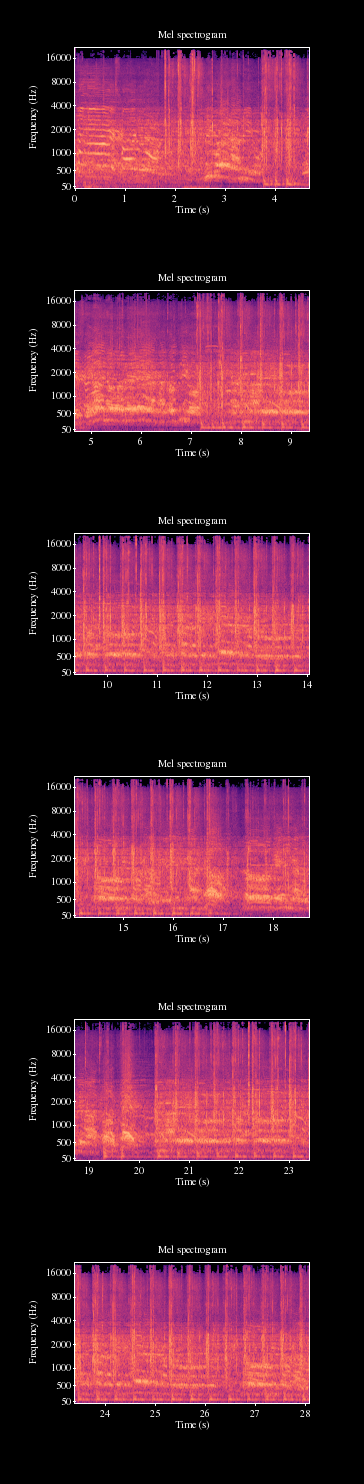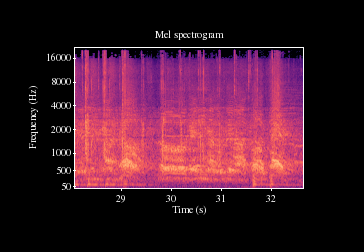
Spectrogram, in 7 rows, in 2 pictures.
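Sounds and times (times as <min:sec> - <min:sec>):
fans chanting: 0:00.0 - 0:32.6.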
